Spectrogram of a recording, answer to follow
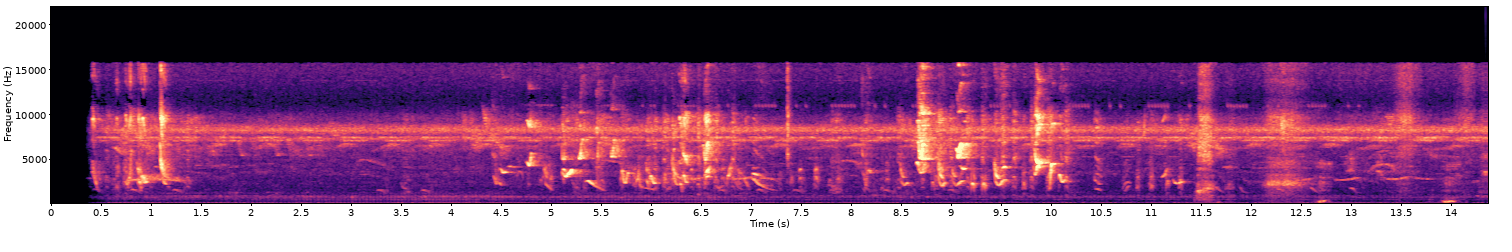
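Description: Several wild birds calling and chirping in tropical scrub at dusk, with quick high notes coming thickest in the middle. A steady, high, thin insect drone runs underneath.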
